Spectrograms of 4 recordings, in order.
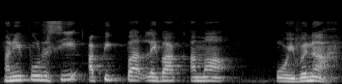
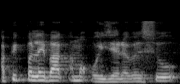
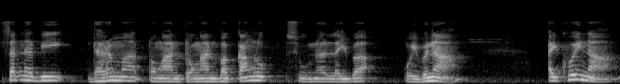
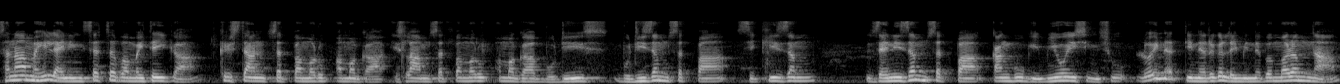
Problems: background sounds at intervals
